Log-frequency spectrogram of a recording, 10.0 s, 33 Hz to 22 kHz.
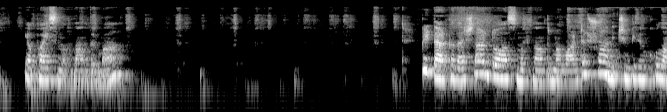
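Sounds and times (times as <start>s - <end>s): marker scratching on paper: 0.0s - 10.0s.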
